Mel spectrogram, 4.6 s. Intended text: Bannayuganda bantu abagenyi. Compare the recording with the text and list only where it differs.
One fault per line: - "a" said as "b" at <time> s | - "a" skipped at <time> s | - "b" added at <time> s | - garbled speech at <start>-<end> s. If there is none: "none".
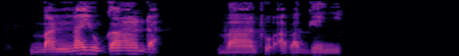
none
